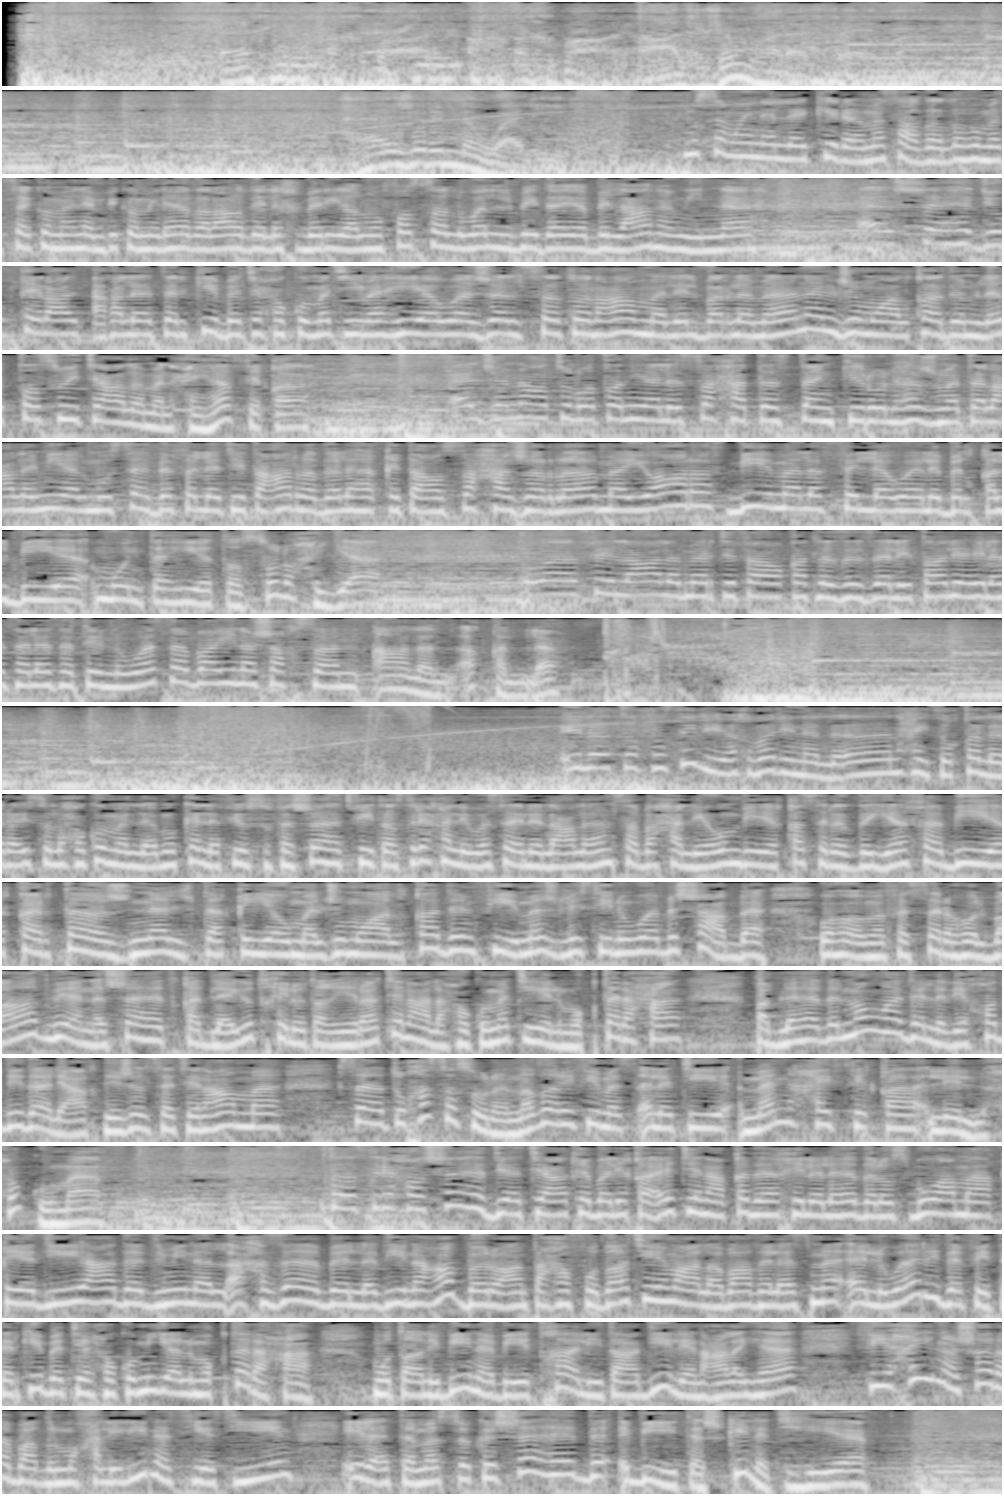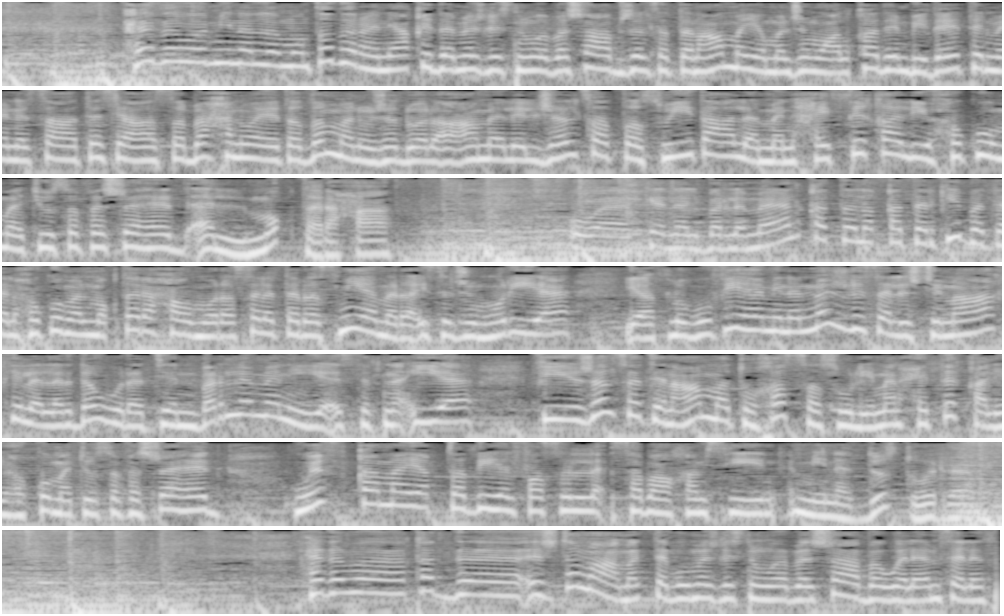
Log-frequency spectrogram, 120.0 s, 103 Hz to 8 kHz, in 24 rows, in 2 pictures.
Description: نشرة أخبار السابعة مساء ليوم الأربعاء 24 أوت 2016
